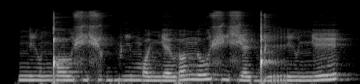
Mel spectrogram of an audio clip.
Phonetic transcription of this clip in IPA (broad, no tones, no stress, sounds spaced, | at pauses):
n i u̯ ŋ͡ǃ ɔ u̯ ɕ ɪ ɕ o ɡ bʱ i m ɔ y̯ ɲ ɛ u̯ ɾ ɔ n o u̯ ɕ i ɕ ɛ y̯ ɡ͡ǃ i r i u̯ ɲ e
